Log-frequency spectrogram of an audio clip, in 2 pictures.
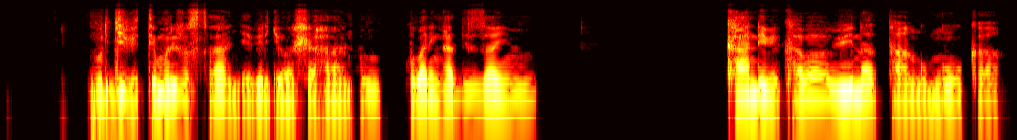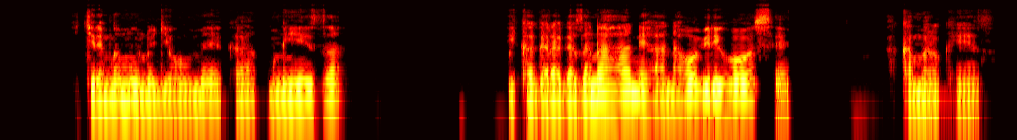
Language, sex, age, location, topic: Kinyarwanda, male, 25-35, Musanze, agriculture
